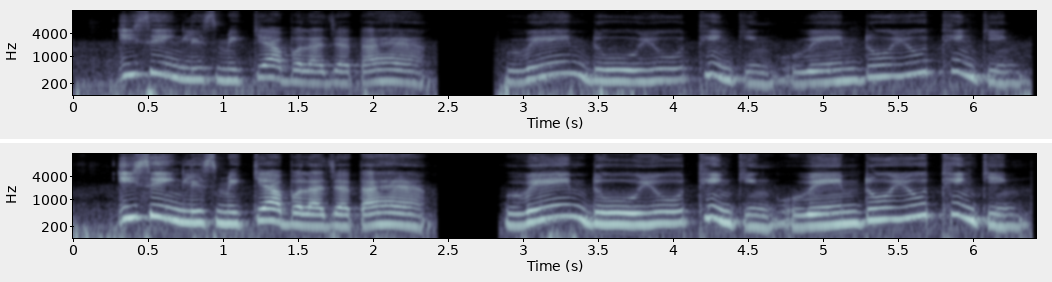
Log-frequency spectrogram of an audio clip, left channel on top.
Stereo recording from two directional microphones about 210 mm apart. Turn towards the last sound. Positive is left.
turn(degrees=-35)  # may be behind; listen again after turning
